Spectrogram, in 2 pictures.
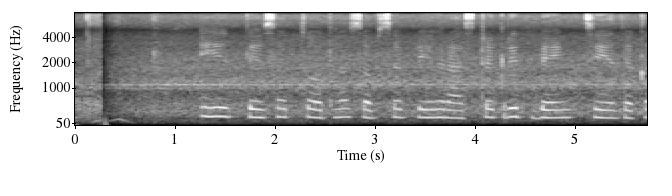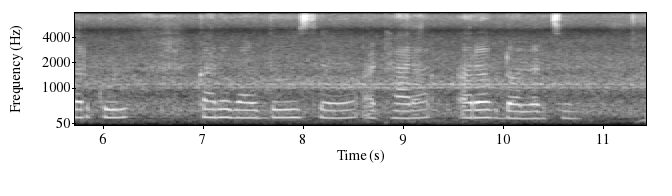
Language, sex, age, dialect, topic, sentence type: Maithili, female, 18-24, Eastern / Thethi, banking, statement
